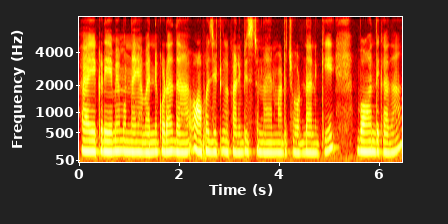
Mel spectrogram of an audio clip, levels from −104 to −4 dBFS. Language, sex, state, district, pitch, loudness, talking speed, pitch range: Telugu, female, Andhra Pradesh, Manyam, 170 Hz, -16 LUFS, 130 wpm, 160-175 Hz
